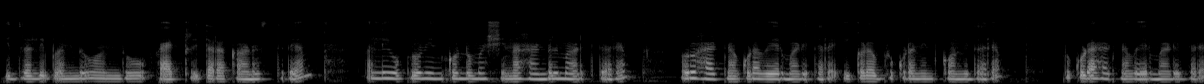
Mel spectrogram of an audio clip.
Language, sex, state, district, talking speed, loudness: Kannada, female, Karnataka, Shimoga, 150 wpm, -34 LUFS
